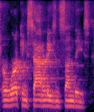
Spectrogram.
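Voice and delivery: ordinary delivery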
